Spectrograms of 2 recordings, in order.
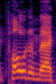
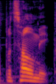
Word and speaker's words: Pomac: know I used to I used to literally pronounce it pmac and then everybody got mad at me so I I remember it's pomac so I got y'all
